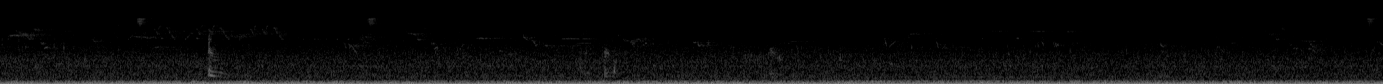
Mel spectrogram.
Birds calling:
Common Yellowthroat (Geothlypis trichas)
Gray Catbird (Dumetella carolinensis)

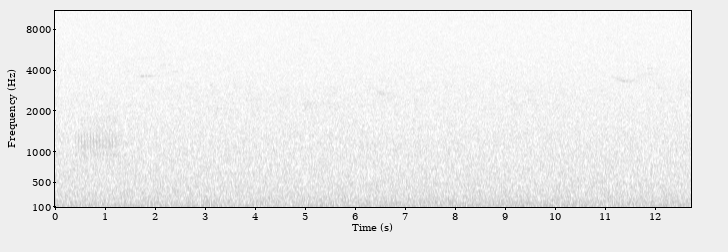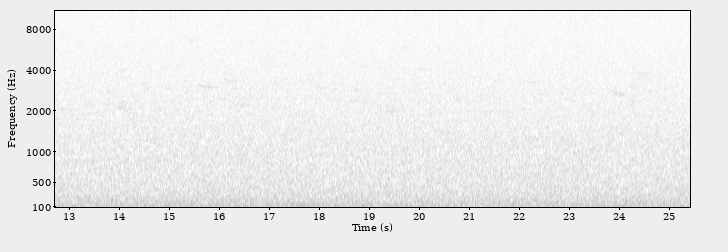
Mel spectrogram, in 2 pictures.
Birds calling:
Northern Flicker (Colaptes auratus)
Hermit Thrush (Catharus guttatus)

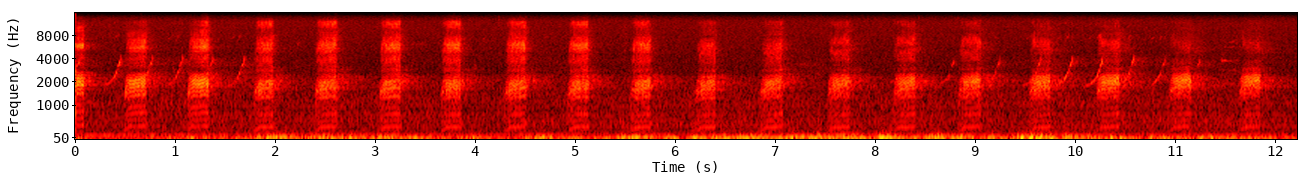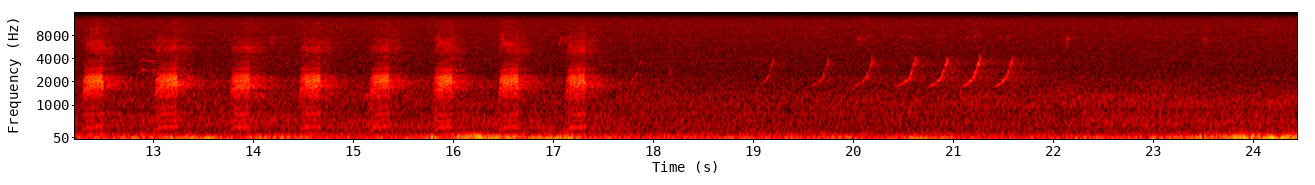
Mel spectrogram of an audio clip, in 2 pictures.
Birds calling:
Blue Jay (Cyanocitta cristata)
Mallard (Anas platyrhynchos)
Northern Cardinal (Cardinalis cardinalis)

